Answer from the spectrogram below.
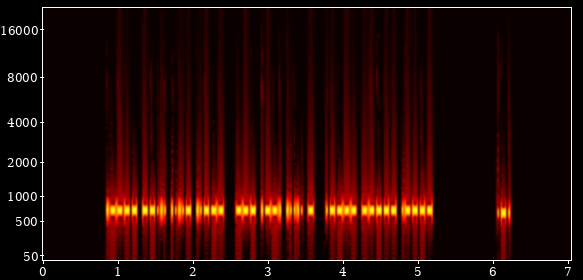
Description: Morse code, heard as a keyed tone, about 51 wpm, 700 Hz. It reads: 1742 OP5T 101 R
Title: Worked All Europe DX Contest - QTC Exchange with Repeats - 50wpm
